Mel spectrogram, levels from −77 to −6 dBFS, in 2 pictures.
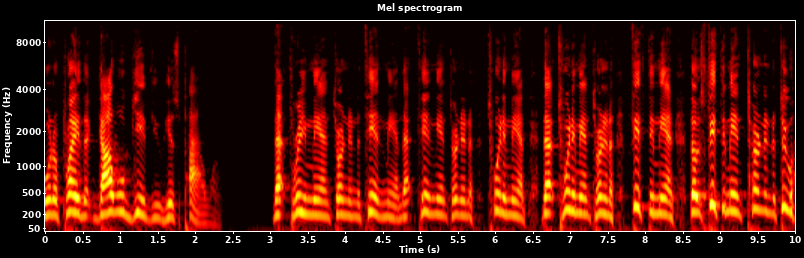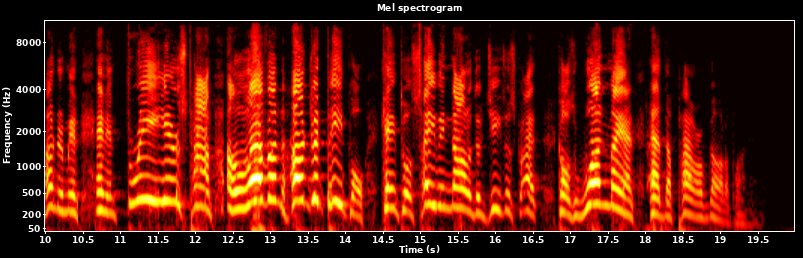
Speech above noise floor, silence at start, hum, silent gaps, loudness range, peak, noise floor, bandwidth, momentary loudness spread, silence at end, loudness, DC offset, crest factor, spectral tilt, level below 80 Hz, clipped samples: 53 dB; 0 s; none; none; 16 LU; 0 dBFS; -75 dBFS; 11 kHz; 18 LU; 0.9 s; -20 LUFS; under 0.1%; 22 dB; -3 dB/octave; -56 dBFS; under 0.1%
